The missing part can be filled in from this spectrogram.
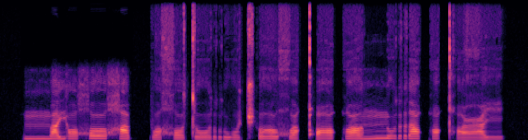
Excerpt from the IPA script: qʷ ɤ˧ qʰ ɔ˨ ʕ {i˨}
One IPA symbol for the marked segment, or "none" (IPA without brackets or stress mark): i˧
